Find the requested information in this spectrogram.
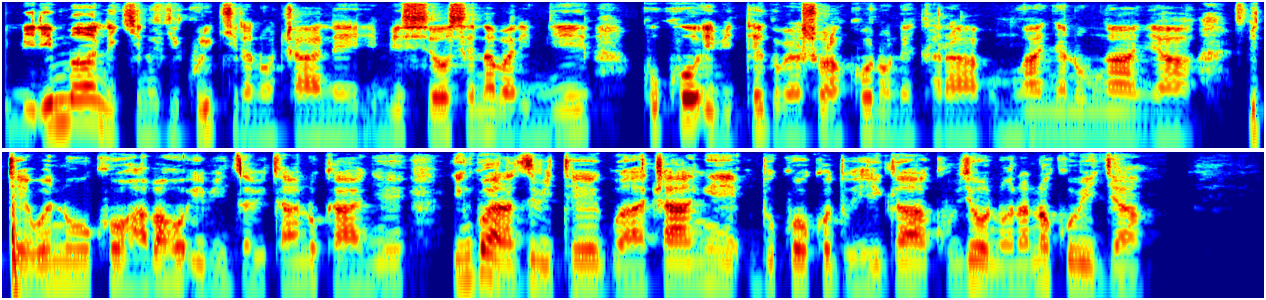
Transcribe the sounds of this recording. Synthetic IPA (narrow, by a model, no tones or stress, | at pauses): imiɾimanikʰiːn̥huɡikuɾikʰiɾanot͡ʃaːne̞imiːsijo̞se̞naβaɾimɲikukʰo̞ʔiβite̞ɡwaβiɾaʃo̞βo̞ɾakono̞ne̞kʰaɾaumŋaːɲanumŋaːɲaβitʰe̞ːwe̞nuːkʰo̞ɦaβaɦo̞ʔiβizaβitʰaːndukaɲe̞ | iŋɡwaːɾaziβitʰe̞ɡwat͡ʃaːŋ̥he̞uduko̞ko̞duhiɡakubjo̞ːno̞nano̞kuβiɟa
